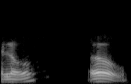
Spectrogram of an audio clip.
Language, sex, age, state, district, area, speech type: Bodo, male, 30-45, Assam, Chirang, rural, conversation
